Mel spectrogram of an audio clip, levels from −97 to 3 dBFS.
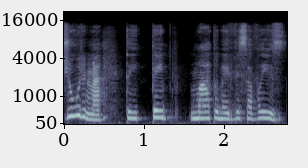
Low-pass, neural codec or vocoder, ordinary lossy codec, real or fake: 14.4 kHz; codec, 44.1 kHz, 3.4 kbps, Pupu-Codec; AAC, 48 kbps; fake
